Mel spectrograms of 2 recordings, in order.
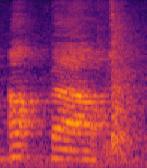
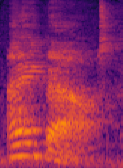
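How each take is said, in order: First: The first vowel is a weak 'uh' sound. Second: The first vowel is a long 'ay' sound. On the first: "let's read them as we say them" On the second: "we should be giving it a long sound"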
